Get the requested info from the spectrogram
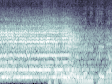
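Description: A drawn-out, steady monster roar sound effect that fades about a second and a half in as low bass notes of music come in.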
